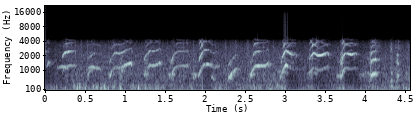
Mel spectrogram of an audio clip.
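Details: Three-week-old Border Collie pups in a whelping box, fussy and whiny from heat and tiredness while playing; dense run of thin, bent squeals and whimpers, several per second, some brighter yelps near the end, faint handling noises.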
